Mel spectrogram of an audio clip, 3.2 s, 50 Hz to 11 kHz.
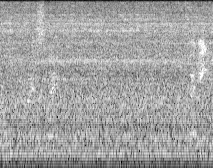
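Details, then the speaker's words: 1986 Friedrich Quietmaster 19,000 BTU refurbished window AC with a rotary compressor, heard outside once settled. Quiet, steady hum with an even airflow hiss and no rattles, clicks or grinding; normal compressor running. "okay now compressor has settled and now you can really hear this"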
